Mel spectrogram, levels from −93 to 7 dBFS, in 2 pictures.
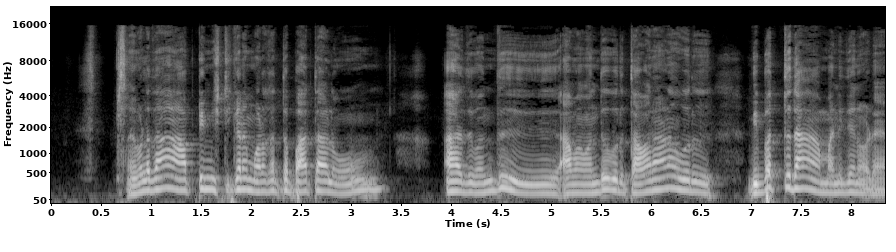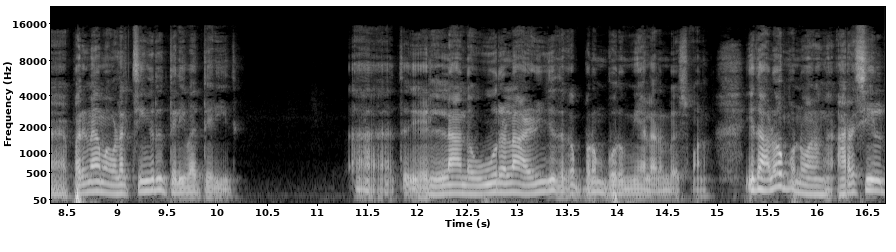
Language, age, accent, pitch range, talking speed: Tamil, 30-49, native, 110-180 Hz, 110 wpm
